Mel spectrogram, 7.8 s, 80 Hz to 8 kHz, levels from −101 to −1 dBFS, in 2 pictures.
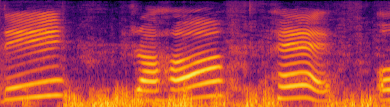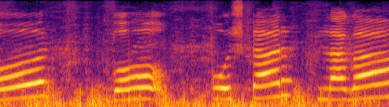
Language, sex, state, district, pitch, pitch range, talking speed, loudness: Hindi, male, Madhya Pradesh, Katni, 320 Hz, 295-360 Hz, 45 wpm, -15 LUFS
